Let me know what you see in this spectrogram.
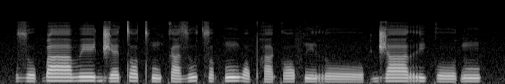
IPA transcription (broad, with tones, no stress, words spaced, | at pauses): zo˨ɓaː˦ βeː˦d͡ʒɛ˨˦ tɔ˦tʰũ˨ ka˨zu˦t͡sɔ˨kũ˦ βɔ˨pʰa˨kɔ˦fĩ˦ roː˦˨ | d͡ʒaː˦ri˦˨ koː˨ɗũ˦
